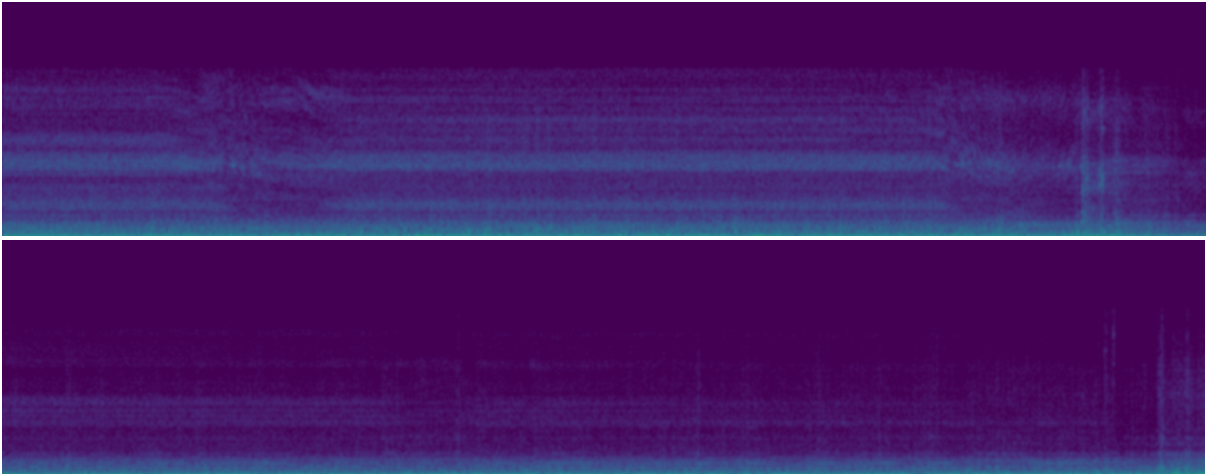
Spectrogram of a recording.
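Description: Steady electric fan noise from a fume extractor running close to the soldering work, with a higher hiss on top that stops about halfway through.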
